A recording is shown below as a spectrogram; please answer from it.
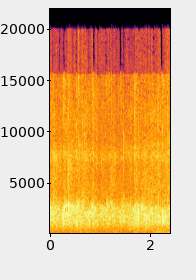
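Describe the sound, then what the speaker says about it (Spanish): Loud, dense applause from a church congregation fills the room steadily from start to finish, a continuous wash of many clapping hands with no pauses. "Dale un aplauso al Rey entonces."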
